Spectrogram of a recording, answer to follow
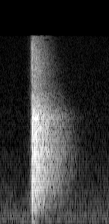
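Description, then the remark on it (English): A single sharp hand clap, loud and crisp, with a bright attack that rings briefly before fading out into silence. No voices are present. “With the clap of a hand, enlightenment comes.”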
